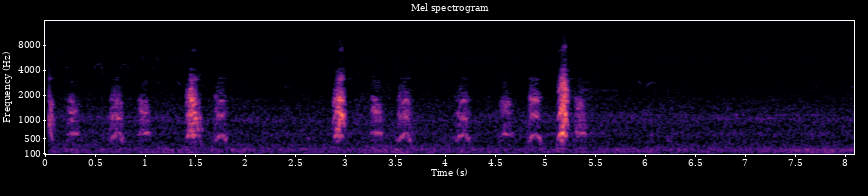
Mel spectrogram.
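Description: Dogs barking in a rapid series of about fourteen short barks, some louder than others, which stop about five and a half seconds in.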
